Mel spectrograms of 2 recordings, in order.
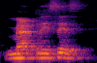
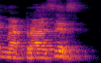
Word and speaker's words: matrices: Comparable मैट्रिसेस। याद रखना, कहीं मैट्रिसेस बोला जाता, कहीं मैट्राइसेस। तो ये सिर्फ दो चीज का डिफरेंस है, यूके और यूएस, अलग अलग तरह का प्रोनाउंसिएशन होता है, उससे हम लोगों को जाने की कोई जरूरत नहीं।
